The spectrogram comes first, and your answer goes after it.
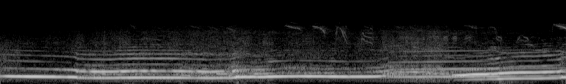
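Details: Iberian wolf howling in Spain: a steady, clear, tonal howl that dips and rises in pitch, with a second voice joining in the last second to form a brief chorus.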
